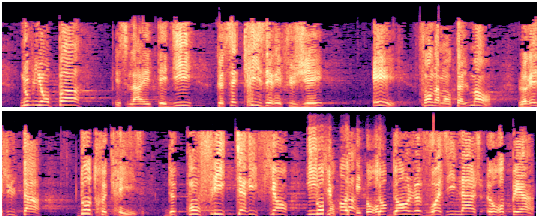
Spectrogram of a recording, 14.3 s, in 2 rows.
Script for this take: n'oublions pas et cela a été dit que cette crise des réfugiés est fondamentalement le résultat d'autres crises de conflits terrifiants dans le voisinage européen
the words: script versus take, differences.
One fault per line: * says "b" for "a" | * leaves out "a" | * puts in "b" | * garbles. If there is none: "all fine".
* garbles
